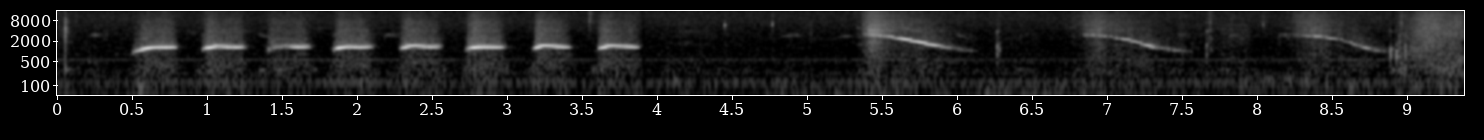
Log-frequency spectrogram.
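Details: In the background at sunrise on a June 18, 2016 morning safari drive in the Sabi Sands, a pearl-spotted owlet gives eight short, level whistled notes in quick succession, then three long whistles sliding steeply downward.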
